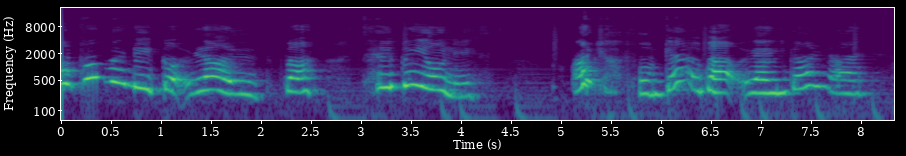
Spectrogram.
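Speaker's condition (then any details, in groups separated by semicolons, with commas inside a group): Cerebral palsy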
